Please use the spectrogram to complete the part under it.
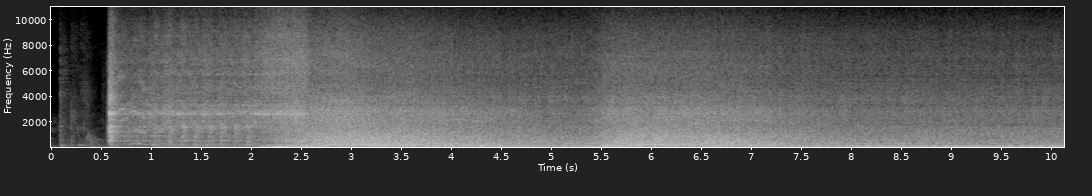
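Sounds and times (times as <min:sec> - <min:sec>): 
car starting off: 0:00.6 - 0:10.1.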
